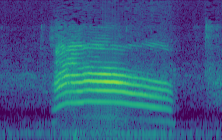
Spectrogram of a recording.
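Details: Volt, a red Siberian cat, meowing angrily after being shown a hand: one long, loud, drawn-out meow of about a second, steady in pitch and falling slightly at the end, indoors against a quiet low hum.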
